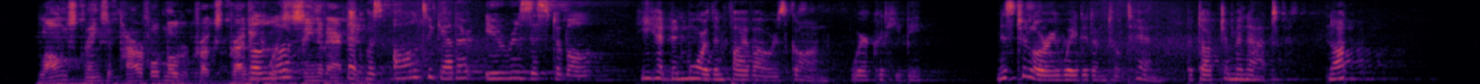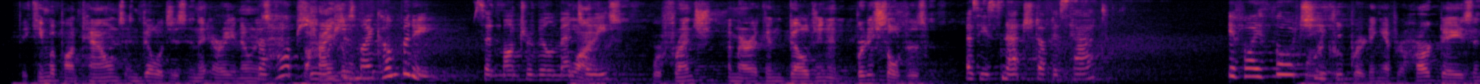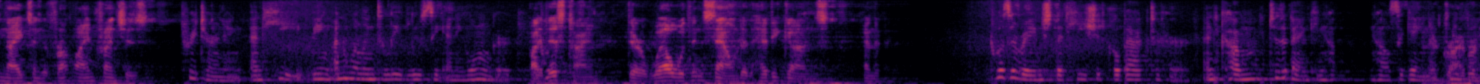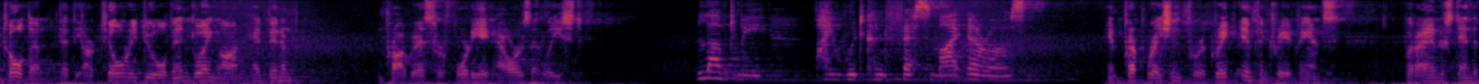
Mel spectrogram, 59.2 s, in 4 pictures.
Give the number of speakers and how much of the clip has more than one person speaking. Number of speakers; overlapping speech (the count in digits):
3, about 7%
